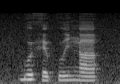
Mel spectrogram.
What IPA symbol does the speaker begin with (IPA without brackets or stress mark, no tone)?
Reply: ɡʷ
